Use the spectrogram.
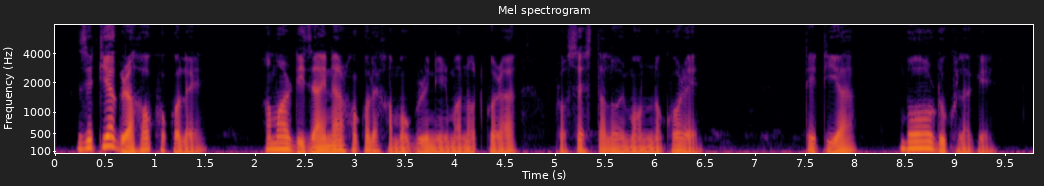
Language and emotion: Assamese, sad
